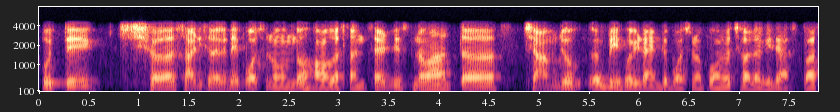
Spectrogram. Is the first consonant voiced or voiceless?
voiceless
